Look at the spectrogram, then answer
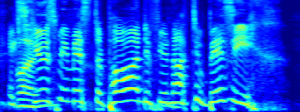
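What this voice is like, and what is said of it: Bad put-on Canadian accent. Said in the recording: “I have the worst Canadian accent.”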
